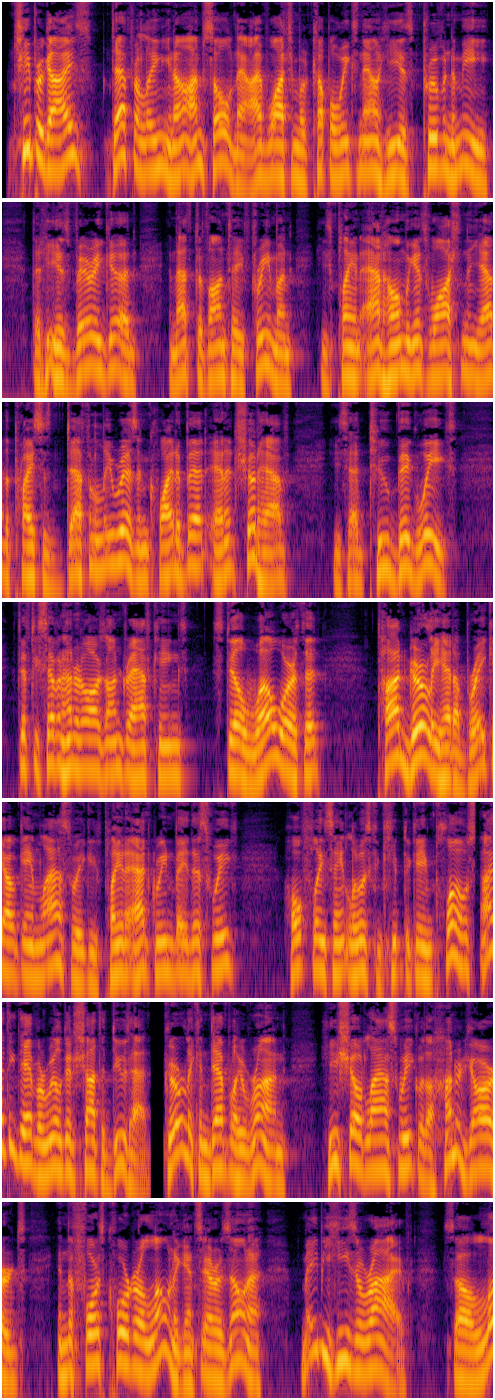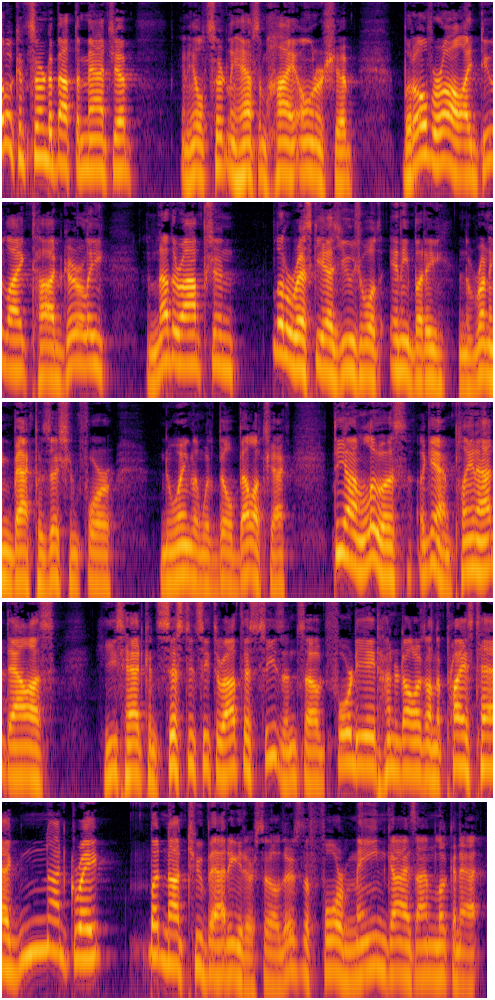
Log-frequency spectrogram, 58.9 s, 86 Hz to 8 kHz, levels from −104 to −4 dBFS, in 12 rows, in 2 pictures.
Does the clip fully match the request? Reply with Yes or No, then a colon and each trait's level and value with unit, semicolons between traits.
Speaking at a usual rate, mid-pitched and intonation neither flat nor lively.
Yes: average, 195 wpm; medium, 155 Hz; average, 3.8 semitones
